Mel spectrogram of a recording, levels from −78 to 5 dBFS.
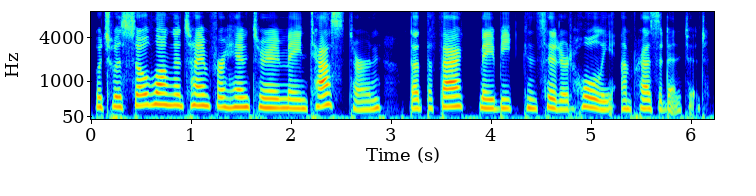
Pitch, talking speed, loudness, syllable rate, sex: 225 Hz, 185 wpm, -20 LUFS, 5.6 syllables/s, female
